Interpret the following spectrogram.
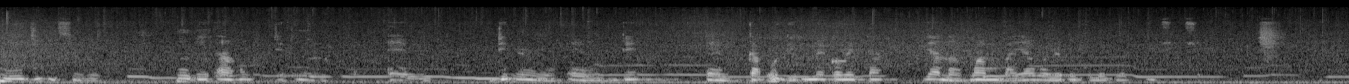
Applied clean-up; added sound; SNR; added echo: none; Rain; 8 dB; none.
